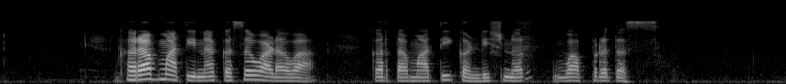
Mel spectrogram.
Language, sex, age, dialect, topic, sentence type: Marathi, female, 18-24, Northern Konkan, agriculture, statement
